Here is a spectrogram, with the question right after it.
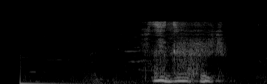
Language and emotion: Russian, angry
